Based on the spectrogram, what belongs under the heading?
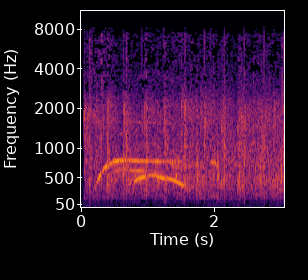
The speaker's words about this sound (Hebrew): אמרתי, תגידו לי מזל טוב. לא צריך למחוא כפיים,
